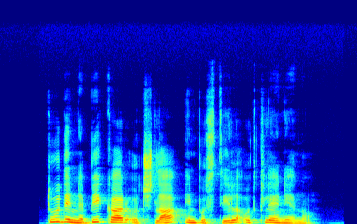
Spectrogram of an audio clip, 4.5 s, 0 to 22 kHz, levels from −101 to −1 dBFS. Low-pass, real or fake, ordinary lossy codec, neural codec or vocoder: 19.8 kHz; real; none; none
